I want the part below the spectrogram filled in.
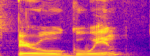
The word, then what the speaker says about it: Birrawal Gwin: Yeah, it's Birrawal Gwin. So it means strong spirit.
